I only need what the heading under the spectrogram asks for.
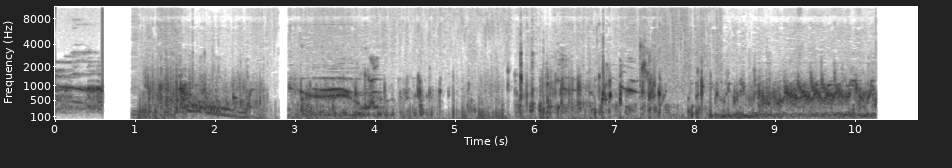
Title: stomach growling 44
